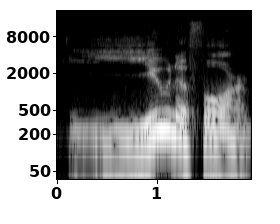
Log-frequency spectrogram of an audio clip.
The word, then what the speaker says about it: uniform: Uniform. Do you hear that first sound? The U? U. Yeah, that's a long U.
